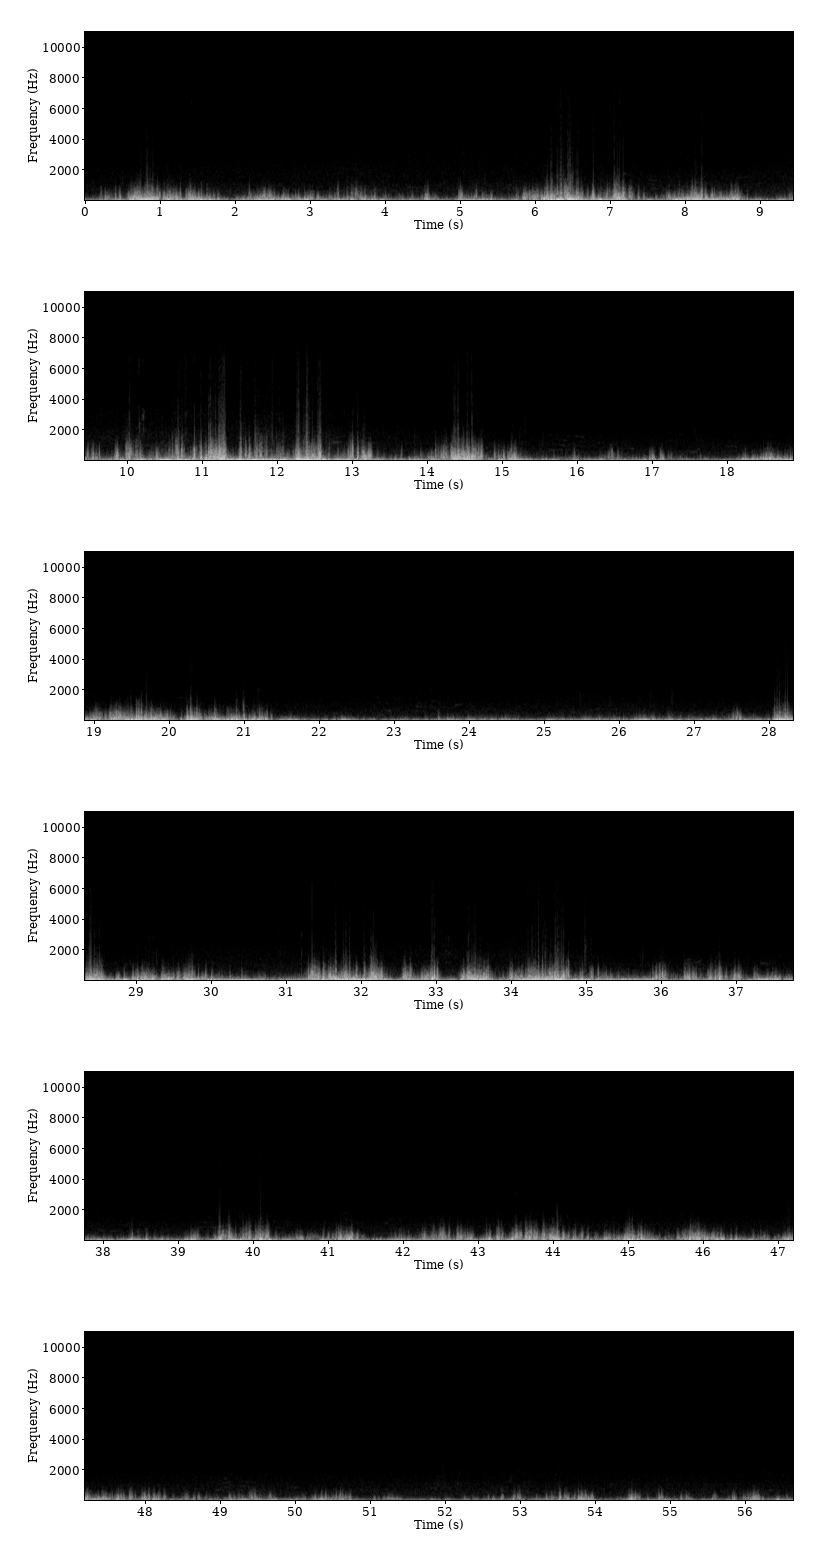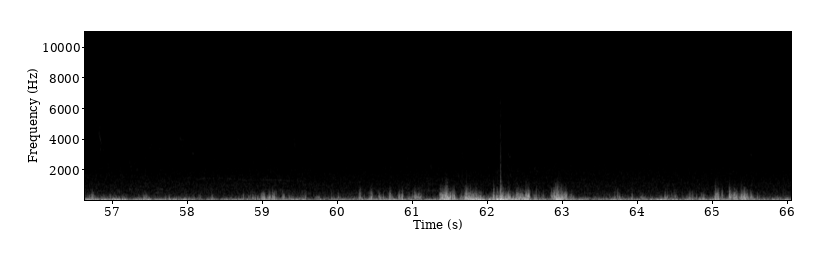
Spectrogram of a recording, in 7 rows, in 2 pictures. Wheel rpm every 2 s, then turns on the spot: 0, 0, 0, 0, 0, 0, 0, 0, 0, 0, 0, 0, 0, 0, 0, 0, 0, 0, 0, 0, 0, 0, 0, 0, 0, 0, 0, 0, 0, 0, 0, 0, 0.
none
